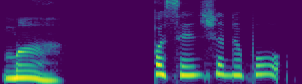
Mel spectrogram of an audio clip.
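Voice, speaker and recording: A woman's voice: high-pitched, very animated, slow pace, dry recording, pitched above the performer's own voice, exaggerated voice. A woman storyteller plays a wealthy grown son in a family audio drama. He is protective and full of held-in pain, polite but emphatic in his words. The sound is dry, with no room on it. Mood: remorseful. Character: wealthy adult son, protective, grief-stricken and restrained.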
